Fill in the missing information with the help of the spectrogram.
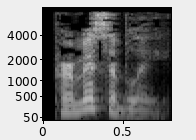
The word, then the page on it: permissibly: British English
